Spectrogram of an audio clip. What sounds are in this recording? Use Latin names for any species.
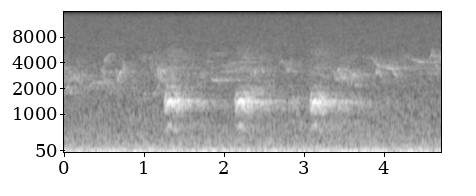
Pheucticus ludovicianus, Vireo olivaceus, Corvus brachyrhynchos, Setophaga caerulescens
